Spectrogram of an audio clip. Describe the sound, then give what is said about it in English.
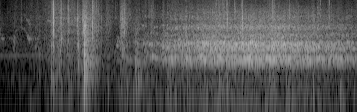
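A flock of turkeys gobbles on Noel Thompson's turkey farm in central Iowa, USA. A few sharp, scattered calls come first, then many birds join into a dense, continuous, fairly loud chorus of gobbling with no talking. “To visit Noel Thompson's Turkeys in central Iowa, I have to put on a pair of huge paper coveralls, add a hairnet, and disinfect my boots.”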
